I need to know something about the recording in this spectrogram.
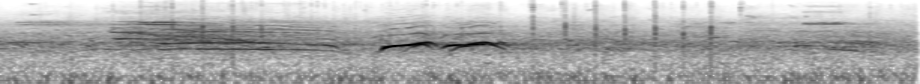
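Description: Spectators clap and cheer.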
